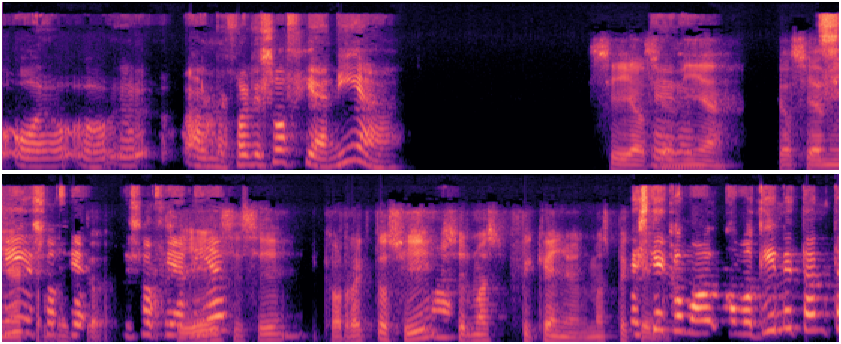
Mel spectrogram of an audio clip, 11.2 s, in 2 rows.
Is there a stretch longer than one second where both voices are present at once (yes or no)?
yes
